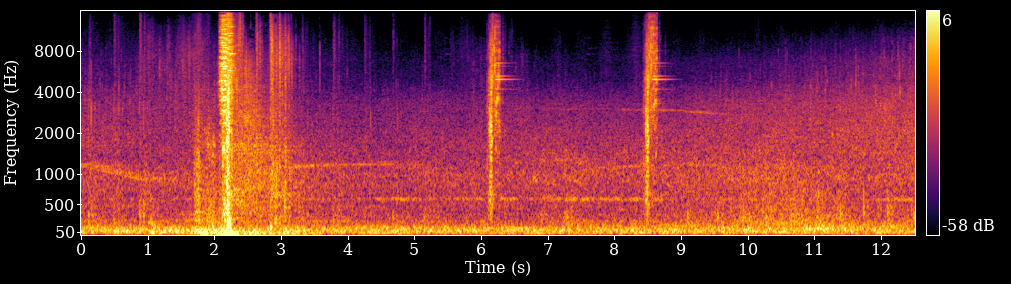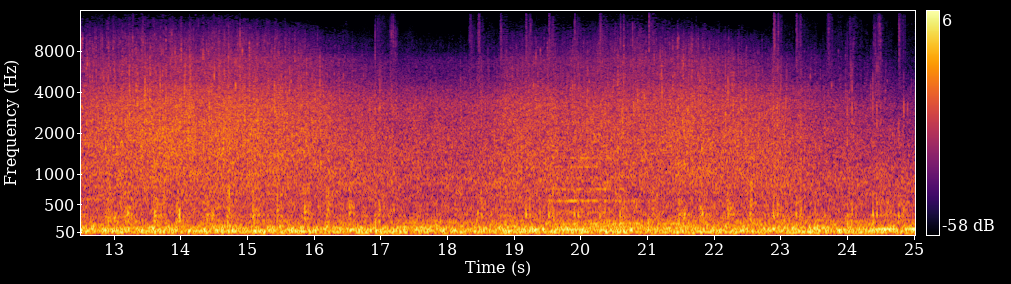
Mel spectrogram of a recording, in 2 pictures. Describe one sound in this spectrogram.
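Footsteps tread on gravel and stone.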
